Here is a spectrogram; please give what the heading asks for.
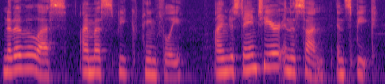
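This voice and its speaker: A woman's voice: medium pitch, normal speed, darkish tone, faint music behind, natural voice. A young woman playing a sorrowful prophetess risen from the dead, reciting solemn, incantatory verse in an audio drama. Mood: mournful, foreboding. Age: young adult. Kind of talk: poetic prophecy in a radio play.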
